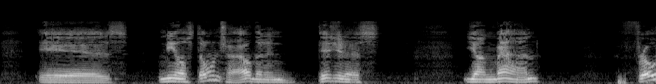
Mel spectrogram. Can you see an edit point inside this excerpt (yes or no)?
no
